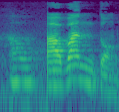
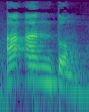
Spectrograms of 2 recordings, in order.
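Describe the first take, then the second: First: The second hamza is replaced by a w sound. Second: A long a is inserted between the two hamzas. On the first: "واو سے" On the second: "درمیان میں ایک اور الف لے آئیں"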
